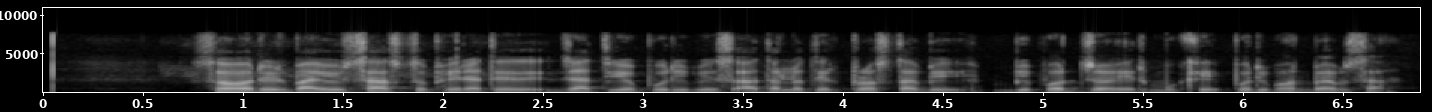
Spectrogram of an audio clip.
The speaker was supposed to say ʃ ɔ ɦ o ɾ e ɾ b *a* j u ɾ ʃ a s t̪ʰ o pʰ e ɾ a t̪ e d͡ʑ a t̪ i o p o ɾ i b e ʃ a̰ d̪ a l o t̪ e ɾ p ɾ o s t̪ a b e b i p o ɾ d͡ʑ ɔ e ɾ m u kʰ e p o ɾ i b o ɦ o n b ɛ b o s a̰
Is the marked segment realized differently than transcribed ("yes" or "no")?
no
